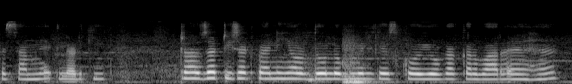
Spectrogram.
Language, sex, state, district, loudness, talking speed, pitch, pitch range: Hindi, female, Jharkhand, Garhwa, -16 LUFS, 180 wpm, 250 Hz, 240-265 Hz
